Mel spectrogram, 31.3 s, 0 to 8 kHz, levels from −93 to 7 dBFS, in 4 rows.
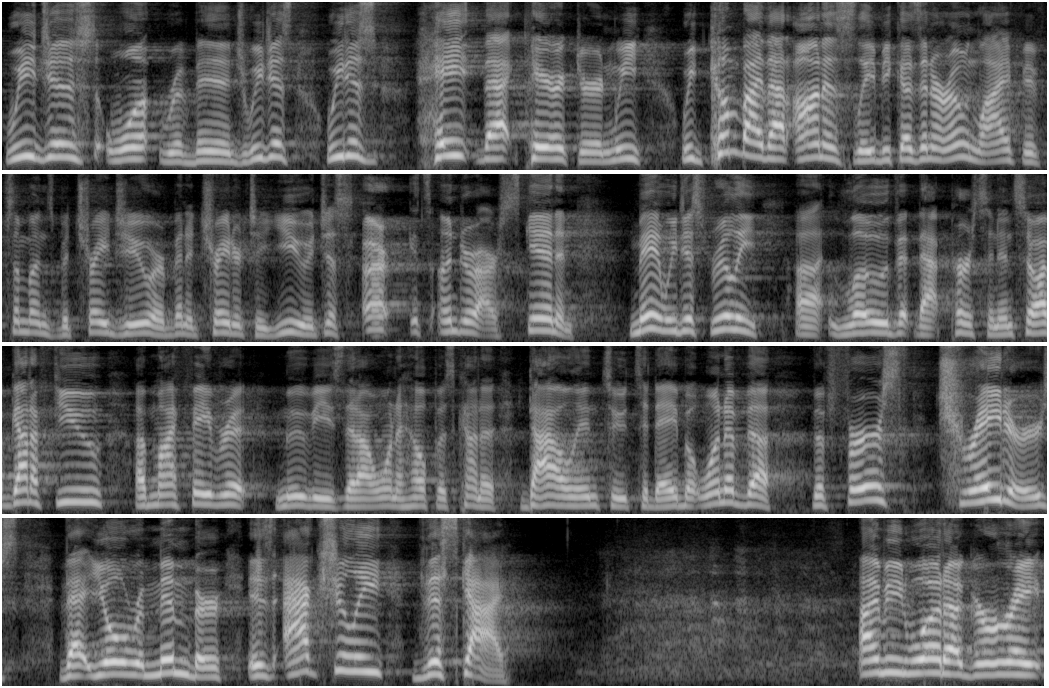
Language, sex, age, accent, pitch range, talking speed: English, male, 30-49, American, 175-225 Hz, 170 wpm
